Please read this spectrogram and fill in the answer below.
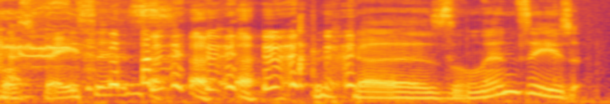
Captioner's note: laughs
